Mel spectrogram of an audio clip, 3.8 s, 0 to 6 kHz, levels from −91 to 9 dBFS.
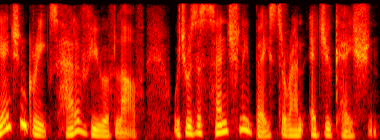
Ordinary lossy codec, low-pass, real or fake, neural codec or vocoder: MP3, 48 kbps; 5.4 kHz; real; none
